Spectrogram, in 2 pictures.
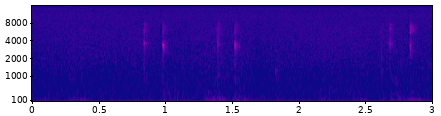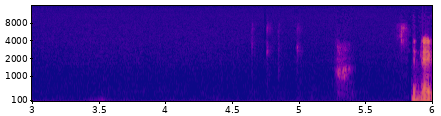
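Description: A few faint computer mouse clicks, some in quick pairs, spread over several seconds while a file is picked in a file dialog; a man's voice starts near the end.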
